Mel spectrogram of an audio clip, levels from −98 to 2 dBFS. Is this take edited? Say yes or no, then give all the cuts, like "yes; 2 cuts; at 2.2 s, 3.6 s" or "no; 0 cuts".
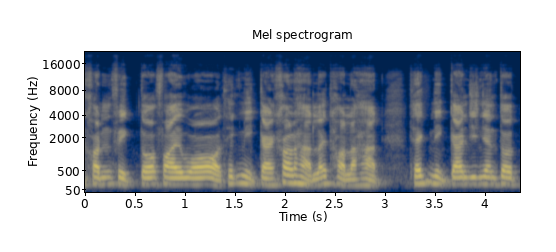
no; 0 cuts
